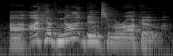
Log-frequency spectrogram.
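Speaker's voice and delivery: usual speaking voice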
